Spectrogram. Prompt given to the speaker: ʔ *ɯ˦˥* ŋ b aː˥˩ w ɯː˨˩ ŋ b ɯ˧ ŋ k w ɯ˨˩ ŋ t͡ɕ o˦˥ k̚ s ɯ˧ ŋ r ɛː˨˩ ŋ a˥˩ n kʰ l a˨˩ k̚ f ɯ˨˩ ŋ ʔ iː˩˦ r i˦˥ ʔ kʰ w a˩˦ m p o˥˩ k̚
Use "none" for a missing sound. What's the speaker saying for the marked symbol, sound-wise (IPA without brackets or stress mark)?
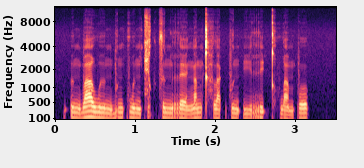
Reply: ɯ˨˩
